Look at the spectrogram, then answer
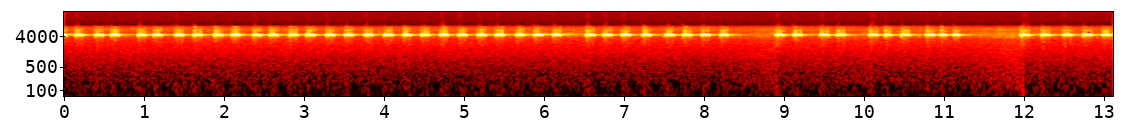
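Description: A cricket gives a high, ringing, pure-toned chirp, repeated rapidly at about three or four per second. The rhythm holds steady apart from a couple of short breaks, over an otherwise quiet background.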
